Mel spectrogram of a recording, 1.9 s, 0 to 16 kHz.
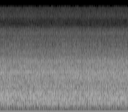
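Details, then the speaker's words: Old electric heater (about 18 years, 240 VAC, 1800W or 2400W) after cleaning and servicing its seizing fan motor bearings; steady even rushing whoosh with no scraping, squeal or rattle, fan spins freely, much better, working like new. "let's give it a test run see what happens a that's much better than has an"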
